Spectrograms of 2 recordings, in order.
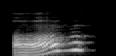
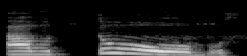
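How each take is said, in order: First: Автобус split into ав, то, бус; chopped ав-то-бус for counting; syllable by syllable. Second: Автобус with a long, loud ТО; slow авТООбус, joined as one word; stress on second syllable. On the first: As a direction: separate the three syllables of Автобус with pauses. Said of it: "Скільки тут складів?". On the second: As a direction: stretch and punch the middle syllable of Автобус. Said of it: "падає на другий склад". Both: Shown as a demonstration.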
